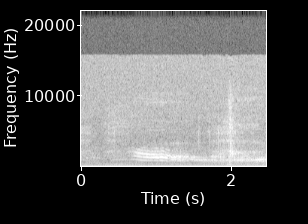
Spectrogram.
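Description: A single drawn-out, high cry from the fails video's soundtrack. It starts about half a second in and dips in pitch partway through, with a steady low hum underneath.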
